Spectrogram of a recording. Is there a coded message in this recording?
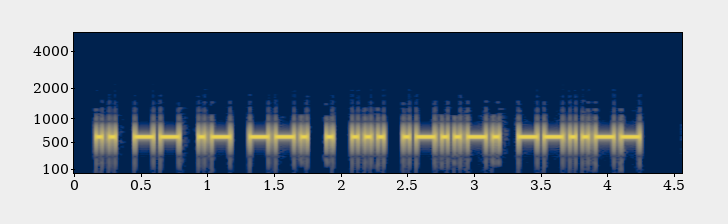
Yes: Morse code from 0.2 to 4.2 s, heard as a keyed tone, about 25 wpm, 600 Hz. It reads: IMAGES",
